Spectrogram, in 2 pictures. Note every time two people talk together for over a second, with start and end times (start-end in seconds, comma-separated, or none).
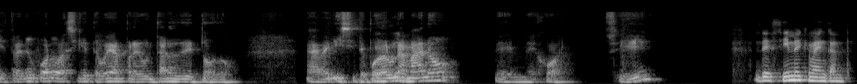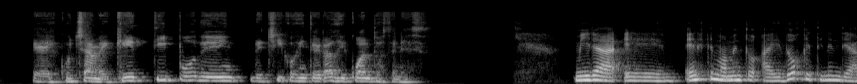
none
